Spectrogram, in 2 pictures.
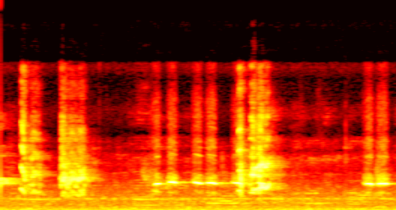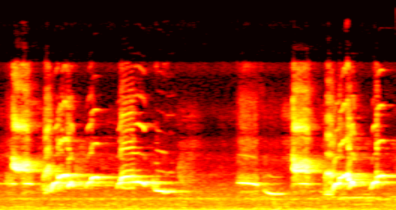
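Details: Oriental magpie-robin, a kept songbird that sings without stopping: short chips and clicks at first, then long runs of varied whistled and scratchy notes growing denser and louder, with a faint background hum.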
